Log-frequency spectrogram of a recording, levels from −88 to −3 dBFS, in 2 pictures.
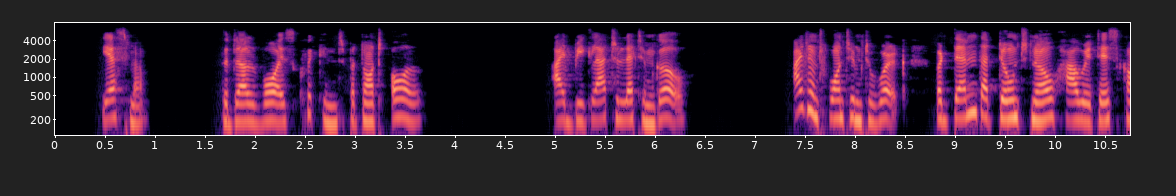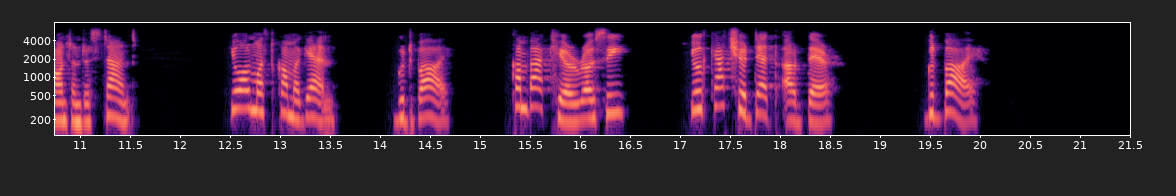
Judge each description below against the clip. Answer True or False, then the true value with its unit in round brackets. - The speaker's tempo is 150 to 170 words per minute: False (140 wpm)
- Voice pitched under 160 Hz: False (210 Hz)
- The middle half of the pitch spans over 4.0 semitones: True (4.4 semitones)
